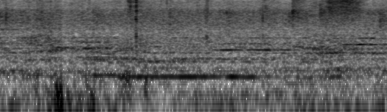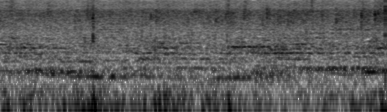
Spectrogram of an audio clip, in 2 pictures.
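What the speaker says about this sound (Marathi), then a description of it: "पाऊस बा पाऊस" Heavy rain pours steadily, a dense continuous hiss with occasional louder drops and thumps close by.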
